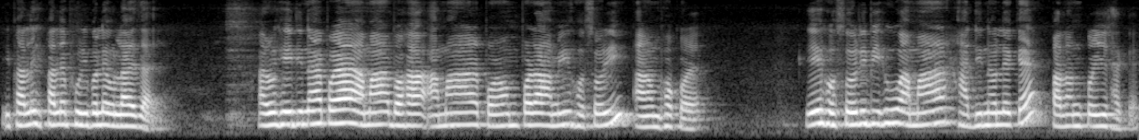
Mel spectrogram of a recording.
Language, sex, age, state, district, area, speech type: Assamese, female, 45-60, Assam, Lakhimpur, rural, spontaneous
